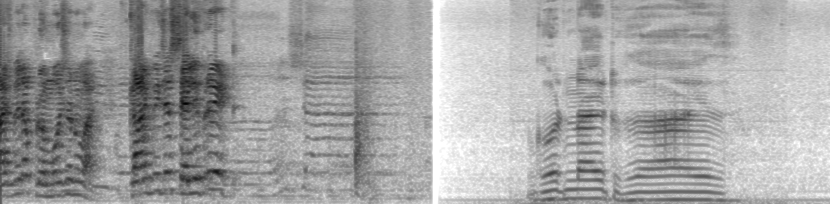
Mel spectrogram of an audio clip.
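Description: A young man speaks loudly and angrily.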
